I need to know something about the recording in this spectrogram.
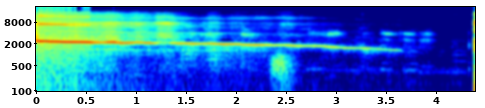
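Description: Cartoon falling-whistle sound effect: one long whistle that starts loud and glides slowly down in pitch, fading away about three and a half seconds in, marking the figure's fall.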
